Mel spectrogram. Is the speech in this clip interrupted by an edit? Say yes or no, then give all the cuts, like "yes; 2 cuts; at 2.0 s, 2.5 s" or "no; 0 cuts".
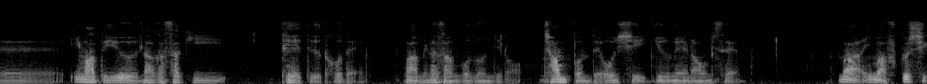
no; 0 cuts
